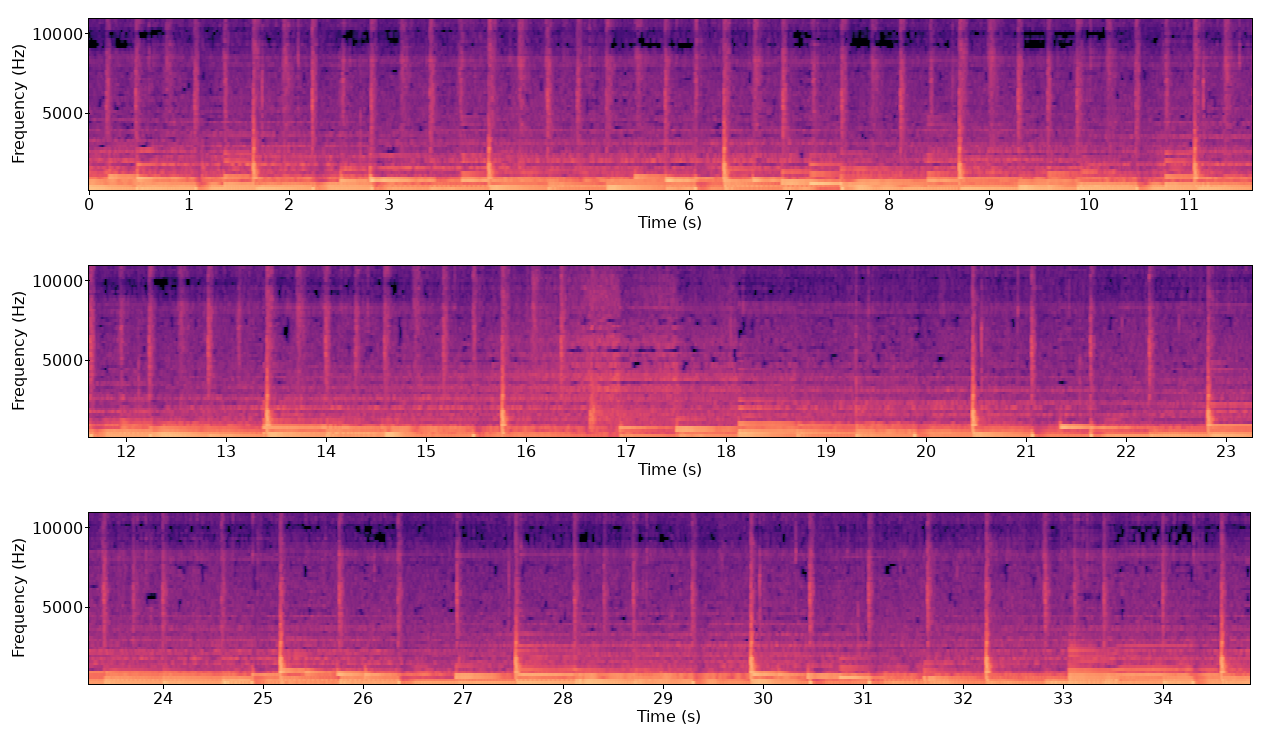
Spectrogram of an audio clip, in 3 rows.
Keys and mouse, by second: 2.1-2.7 drag, 4.1 click, 8.6 middle click, 9.2 middle click, 9.8 middle click, 11.2 middle click, 11.7 ctrl+shift+click, 12.5 middle click, 13.9 middle click, 14.1 click, 14.8 click, 15.3 ctrl+shift+click, 17.1-18.0 drag, 20.9-23.1 shift+drag, 23.2 space, 27.3 click, 29.0-30.7 drag, 31.7-33.1 drag, 33.3 ctrl+z, 33.8 ctrl+z, 34.0 ctrl+z.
